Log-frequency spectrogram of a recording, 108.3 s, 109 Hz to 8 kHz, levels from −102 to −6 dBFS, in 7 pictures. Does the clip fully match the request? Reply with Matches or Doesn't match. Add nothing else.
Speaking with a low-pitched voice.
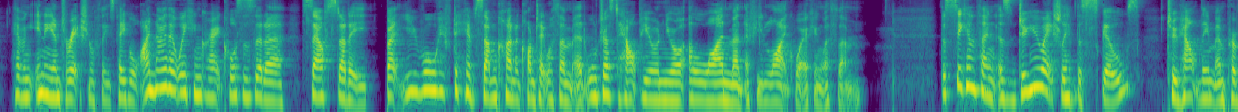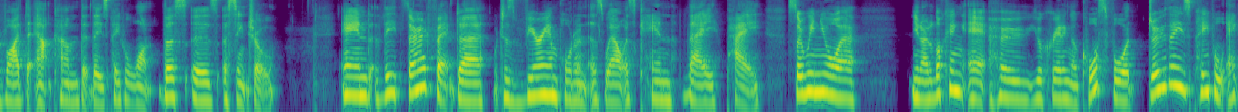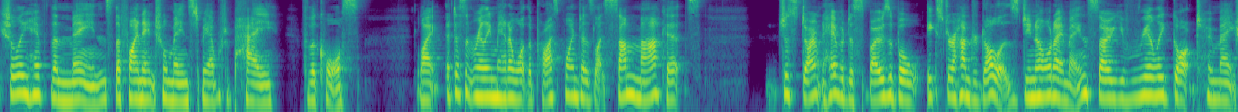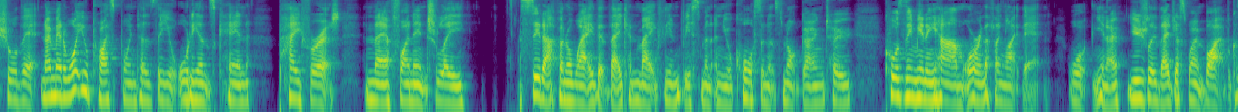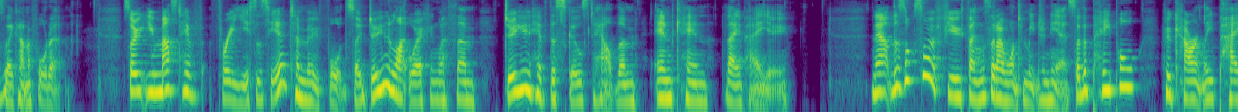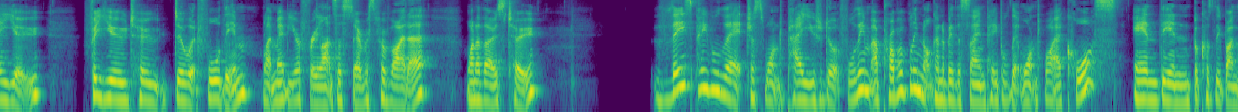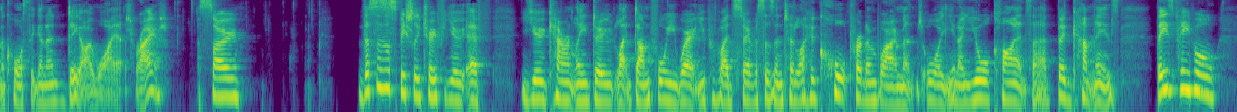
Doesn't match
